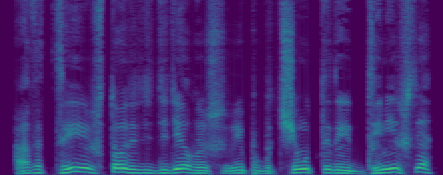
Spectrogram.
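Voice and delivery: slow, stammering tipsy words; drunk slurring. Acted. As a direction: stumble drunkenly over the words. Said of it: "Язык у меня сильно заплетыкался". (пьяно, заплетающимся языком)

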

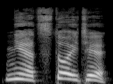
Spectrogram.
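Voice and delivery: desperate high shout. A narrator's reading. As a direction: cry out to stop them. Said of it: "крикнула Оксана".

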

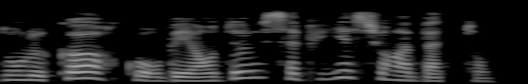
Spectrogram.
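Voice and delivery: plain reading voice

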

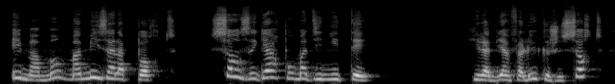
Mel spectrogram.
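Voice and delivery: ordinary delivery

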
